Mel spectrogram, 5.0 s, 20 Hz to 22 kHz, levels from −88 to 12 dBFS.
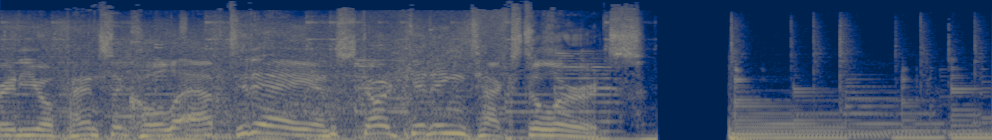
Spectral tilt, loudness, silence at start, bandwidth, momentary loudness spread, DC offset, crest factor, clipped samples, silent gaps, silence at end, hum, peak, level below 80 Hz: -3.5 dB/octave; -26 LUFS; 0 s; over 20 kHz; 11 LU; under 0.1%; 12 dB; under 0.1%; 3.29-3.62 s; 0 s; none; -14 dBFS; -38 dBFS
